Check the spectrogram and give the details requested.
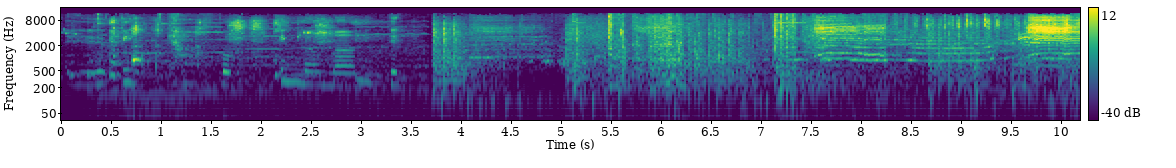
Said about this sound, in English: They leave the building just as a flock of sheep trot past.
